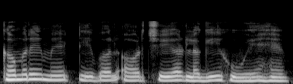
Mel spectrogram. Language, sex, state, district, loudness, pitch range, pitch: Hindi, female, Jharkhand, Ranchi, -16 LUFS, 170-205 Hz, 185 Hz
